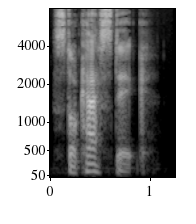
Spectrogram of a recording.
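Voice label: "stochastic", English, British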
